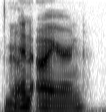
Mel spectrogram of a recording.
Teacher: by adding the N, saying an iron or an hour, that consonant acts as a bridge.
